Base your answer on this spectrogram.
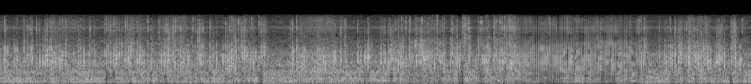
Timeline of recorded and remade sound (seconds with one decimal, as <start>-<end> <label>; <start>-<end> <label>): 0.0-5.2 recorded; 5.2-6.4 remade; 6.4-7.5 recorded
